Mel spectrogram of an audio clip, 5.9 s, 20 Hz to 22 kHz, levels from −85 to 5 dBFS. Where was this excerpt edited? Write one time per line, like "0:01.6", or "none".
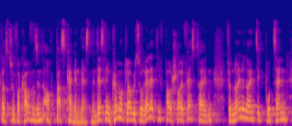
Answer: none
